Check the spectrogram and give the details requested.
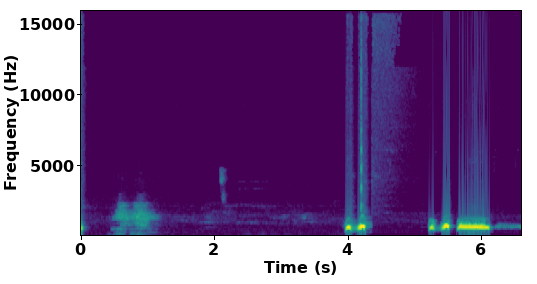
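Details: Spotted dove of the Cườm Sa type, a decoy bird cooing to lure wild doves. After a faint murmur and a long silence, it gives two short hollow notes, then a pause and a phrase of two clipped notes ending in a long steady coo.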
